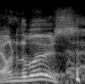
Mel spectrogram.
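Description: It is said with enthusiasm.

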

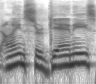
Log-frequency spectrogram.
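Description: It is pronounced the American way. "being interviewed by American DJs, bless them, and they were pronouncing it"

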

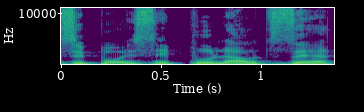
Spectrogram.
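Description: It is said in the German man's put-on voice.

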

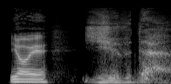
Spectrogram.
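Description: It is said in a soft, seductive tone.

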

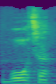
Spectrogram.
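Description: The middle consonant is a clear T sound. This is the British pronunciation. "We'd say water"

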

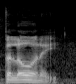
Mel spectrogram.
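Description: The word has an English pronunciation. "We pronounce it as Bologna"

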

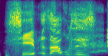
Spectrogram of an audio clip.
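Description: It is said in a Geordie accent. "you could do a Geordie accent"

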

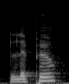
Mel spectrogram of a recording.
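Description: It is clipped and said quickly, Scouse style.

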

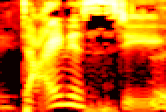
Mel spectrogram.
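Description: It is said with an American pronunciation. "being a red-blooded American, say dynasty"

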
